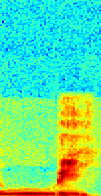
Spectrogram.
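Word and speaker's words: 우리: তারপর দেখেন এটার উচ্চারণ হবে উরি। উরি কিভাবে হলো? ইউং উপরে বসছে, তার মানে এটা উচ্চারণ হবে না, শুধু উ। এরপর রিউল। রিউল উপরে আছে, তার মানে র এর সাথে ই, রি।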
